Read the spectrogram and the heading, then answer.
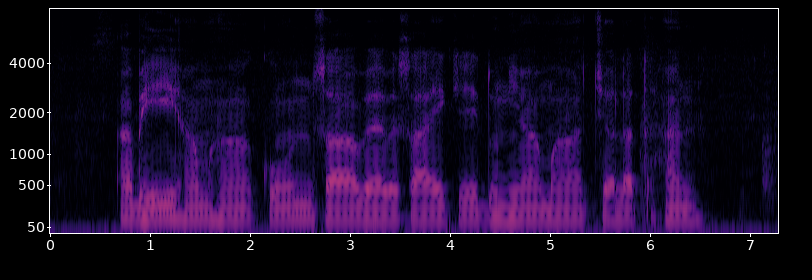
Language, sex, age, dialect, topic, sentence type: Chhattisgarhi, male, 41-45, Western/Budati/Khatahi, agriculture, question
